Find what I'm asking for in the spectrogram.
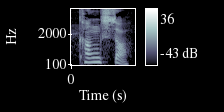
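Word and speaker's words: Kang Suh: I'm a child of the 80s in New York City, so my father, my parents always took us to Gangseo, right on Broadway. – Nice. Well, how do you spell that? – K-A-N-G and then S-U-H. – Gangseo.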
